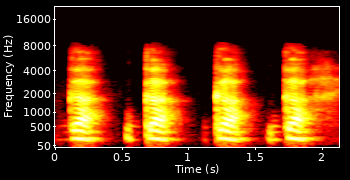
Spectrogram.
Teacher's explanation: usted sentirá que no usa los labios sentirá que no usa la punta de la lengua sentirá que no hay contacto con los dientes sentirá que no toca los alvéolos para nada y más bien Es en la parte posterior · los dientes sentirá que no toca los alvéolos para nada y más bien Es en la parte posterior ga ga ga ga en la zona blandita Entonces es en el velo por lo tanto el sonido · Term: sonidos velares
